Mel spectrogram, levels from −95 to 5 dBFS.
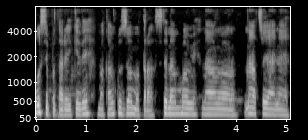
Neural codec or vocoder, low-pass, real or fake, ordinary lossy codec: none; 7.2 kHz; real; none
